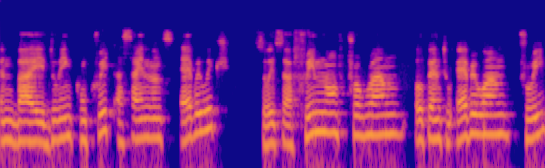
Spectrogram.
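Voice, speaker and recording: A man with a French accent, fairly high in pitch, at a fairly slow pace. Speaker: online course organizer. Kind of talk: event introduction. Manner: hesitant, many fillers.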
